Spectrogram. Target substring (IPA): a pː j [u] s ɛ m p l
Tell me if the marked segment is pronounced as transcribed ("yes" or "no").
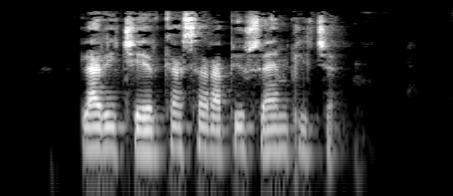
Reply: yes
